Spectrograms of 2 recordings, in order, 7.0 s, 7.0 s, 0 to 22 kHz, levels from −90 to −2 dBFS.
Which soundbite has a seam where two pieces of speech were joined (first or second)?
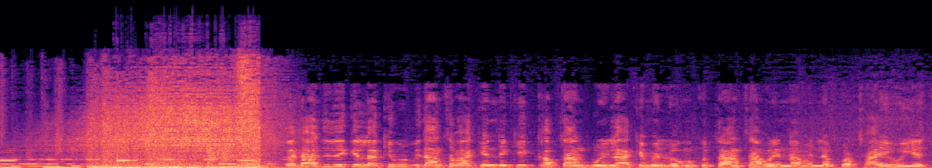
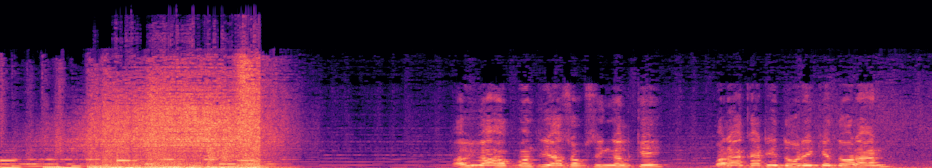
second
